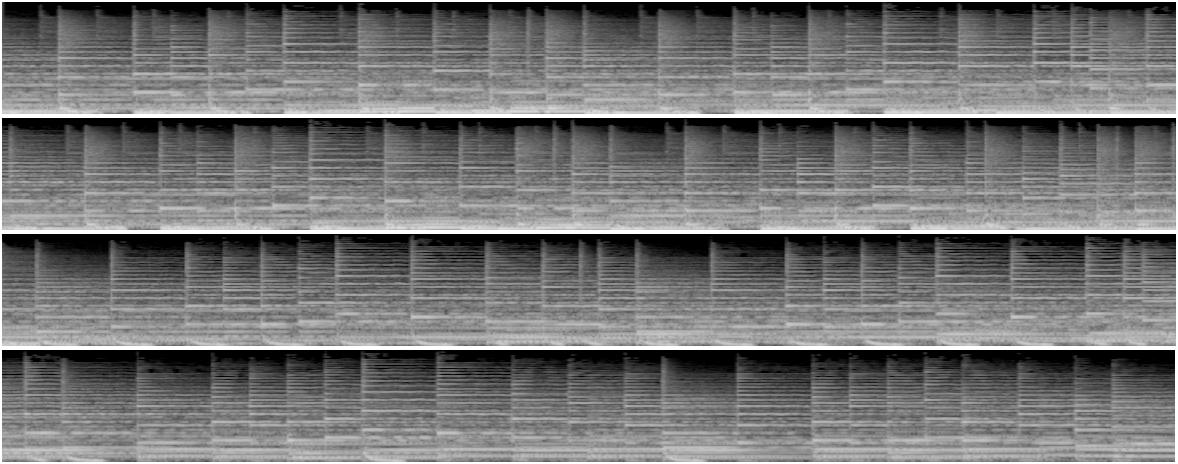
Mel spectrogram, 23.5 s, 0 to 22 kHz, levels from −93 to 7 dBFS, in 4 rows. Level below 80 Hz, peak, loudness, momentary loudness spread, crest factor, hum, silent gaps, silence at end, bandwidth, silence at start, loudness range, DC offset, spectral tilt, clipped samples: -20 dBFS; 0 dBFS; -15 LUFS; 5 LU; 14 dB; none; none; 0 s; 15.5 kHz; 0 s; 3 LU; under 0.1%; -5.5 dB/octave; under 0.1%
